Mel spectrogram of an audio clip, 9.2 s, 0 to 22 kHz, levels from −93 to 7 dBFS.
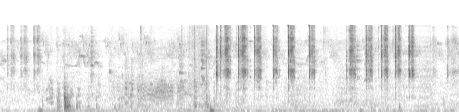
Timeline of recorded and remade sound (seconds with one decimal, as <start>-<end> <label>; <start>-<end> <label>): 0.0-8.1 recorded; 8.1-8.6 remade; 8.6-9.2 recorded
